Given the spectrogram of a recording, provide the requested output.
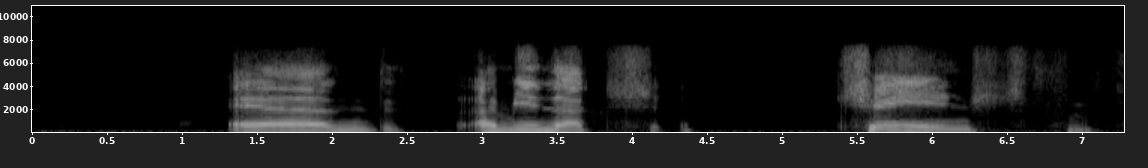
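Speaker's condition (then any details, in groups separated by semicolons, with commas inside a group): Multiple sclerosis; diagnosed at age 17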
